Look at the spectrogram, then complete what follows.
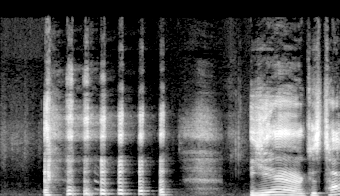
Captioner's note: laughs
